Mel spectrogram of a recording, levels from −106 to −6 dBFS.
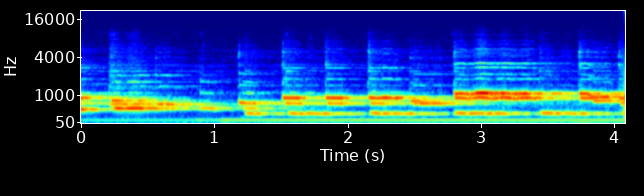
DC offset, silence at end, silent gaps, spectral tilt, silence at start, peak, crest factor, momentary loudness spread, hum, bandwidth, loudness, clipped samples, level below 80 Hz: under 0.1%; 0 s; none; -8.5 dB/octave; 0 s; -8 dBFS; 16 dB; 16 LU; none; 5.2 kHz; -25 LUFS; under 0.1%; -72 dBFS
